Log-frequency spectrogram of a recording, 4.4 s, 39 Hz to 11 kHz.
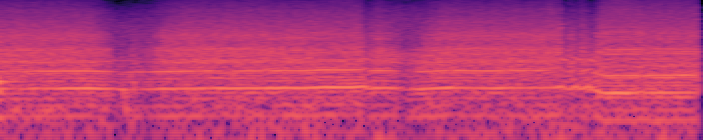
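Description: A racing car's engine in Forza Horizon 4 holds a steady high drone, with brief dips as gears shift and the tires work, close and continuous with no talking.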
